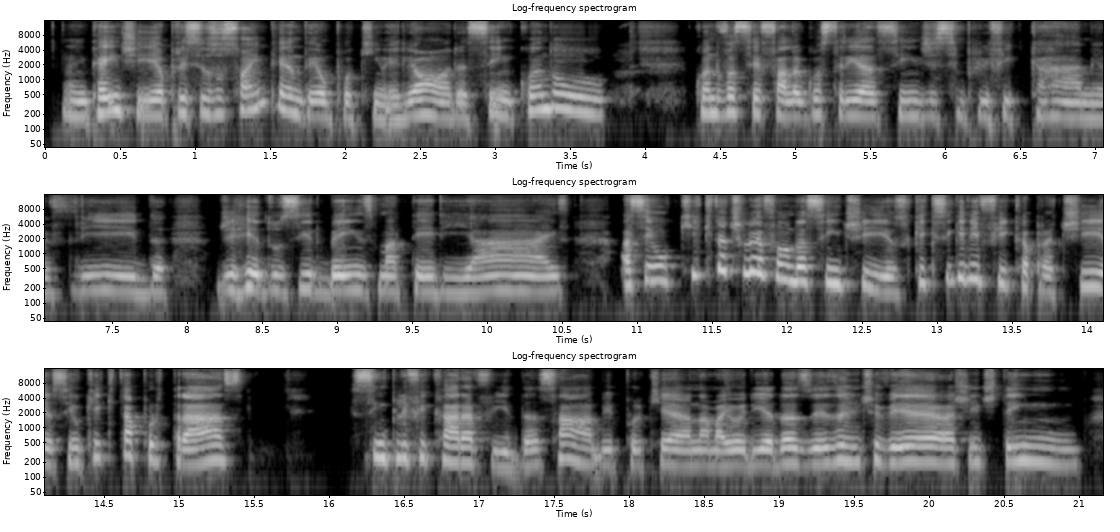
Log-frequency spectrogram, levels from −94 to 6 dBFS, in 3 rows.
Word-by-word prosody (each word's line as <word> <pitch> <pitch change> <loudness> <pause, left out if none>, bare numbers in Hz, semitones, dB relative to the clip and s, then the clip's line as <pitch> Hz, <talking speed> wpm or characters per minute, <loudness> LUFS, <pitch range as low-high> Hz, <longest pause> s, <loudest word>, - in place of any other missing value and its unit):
Entendi, 215 +6 -1
eu 195 0 -1
preciso 210 +1 +4
só 235 +3 +7
entender 230 - -3
um - - -4
pouquinho 170 -1 -8
melhor, 175 +3 -2
assim, 170 +2 +4
quando 235 -4 -3 0.6
quando 210 -1 -3
você 220 -1 +6
fala: 190 -2 +3
"Eu - - -6
gostaria, 195 -1 +3
assim, 185 +1 -1
de 185 0 -9
simplificar 185 -1 -1
a - - -7
minha 170 -1 -9
vida, 175 0 -8 0.3
de 190 - -6
reduzir 190 -1 +4
bens 180 +1 -1
materiais". 175 0 -6 0.3
Assim, 230 +5 +7
o 285 - -3
que 285 +6 -4
que 385 - -4
tá 465 -1 +3
te 445 -3 0
levando 355 -9 +2
a 275 - +4
sentir 245 -3 +5
isso, 170 -4 -3
o - - -19
que 260 - -6
que 265 - +4
significa 270 -7 -1
para 175 -3 -8
ti, 220 +4 -3
assim, 185 +1 0
o 195 - -9
que 250 - -7
que 245 0 -13
tá 275 +1 -1
por 230 -4 -6
trás, 220 +2 +1 0.7
simplificar 240 - +3
a 200 - +2
vida, 170 -2 -7
sabe? 190 -2 -1
Porque, 180 0 -6
na 175 0 -7
maioria 175 +1 -3
das 190 0 -1
vezes, 190 +3 -3
a - - 0
gente 205 +1 -5
vê 210 0 +1
a 195 -1 -1
gente 195 0 -8
tem, 205 -4 -7
195 Hz, 180 wpm, -22 LUFS, 180-225 Hz, 0.7 s, só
